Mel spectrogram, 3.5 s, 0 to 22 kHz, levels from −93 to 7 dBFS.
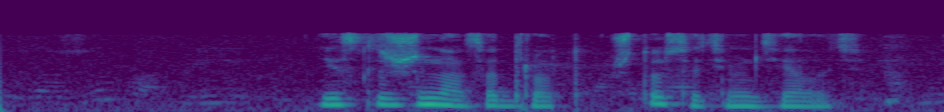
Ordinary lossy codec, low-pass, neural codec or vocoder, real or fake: none; 7.2 kHz; none; real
